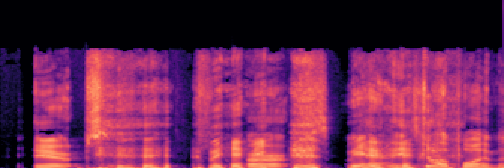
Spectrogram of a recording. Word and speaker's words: Earps: I've been calling it Earps. Bro, she's just lying. Oh, she plays for your club, bro. No, you should know. No, because the word is spelled E-A-R-P-S. Earps.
